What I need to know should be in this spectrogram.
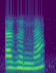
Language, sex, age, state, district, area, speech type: Bodo, female, 30-45, Assam, Kokrajhar, rural, conversation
